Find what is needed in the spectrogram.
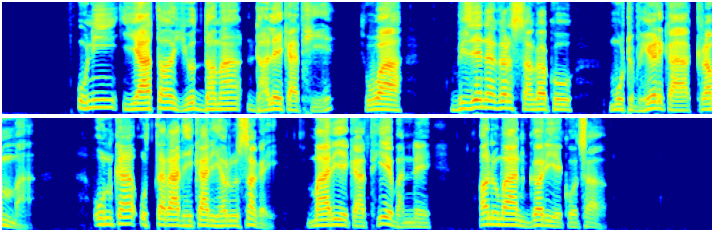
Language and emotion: Nepali, neutral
